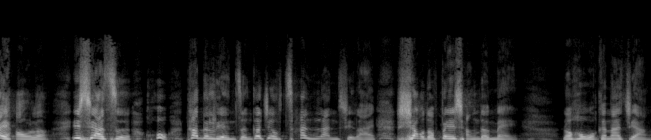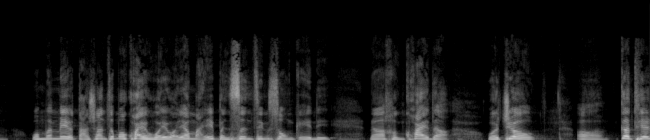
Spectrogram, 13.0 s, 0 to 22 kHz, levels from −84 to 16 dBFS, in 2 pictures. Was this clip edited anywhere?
no; 0 cuts

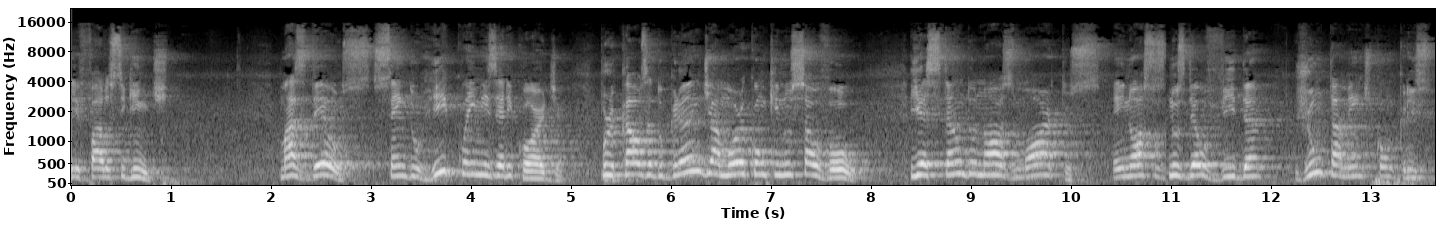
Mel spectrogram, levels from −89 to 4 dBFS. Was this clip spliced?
yes; 1 cut; at 10.9 s

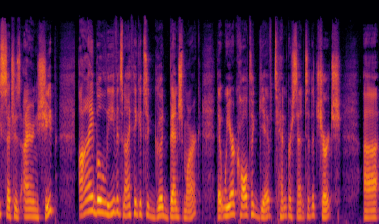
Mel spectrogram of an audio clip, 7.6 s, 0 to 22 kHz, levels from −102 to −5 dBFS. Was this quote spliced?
yes; 2 cuts; at 1.5 s, 2.5 s

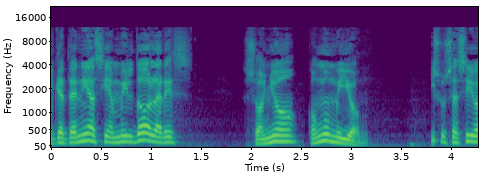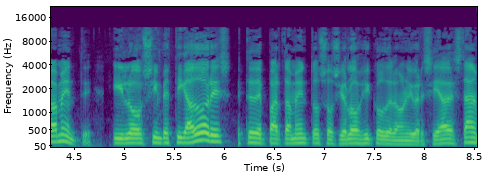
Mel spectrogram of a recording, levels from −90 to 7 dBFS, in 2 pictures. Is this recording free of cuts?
no; 4 cuts; at 2.5 s, 3.8 s, 4.8 s, 6.2 s

